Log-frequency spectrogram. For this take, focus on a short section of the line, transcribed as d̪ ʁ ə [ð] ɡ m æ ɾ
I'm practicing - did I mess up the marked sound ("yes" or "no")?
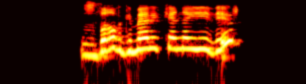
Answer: no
